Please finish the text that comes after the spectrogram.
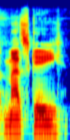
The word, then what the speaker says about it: Matsuki: It's It's written Matsuki, Madski is apparently how you're supposed to say it.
